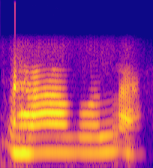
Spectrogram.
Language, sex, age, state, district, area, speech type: Marathi, female, 18-30, Maharashtra, Buldhana, rural, conversation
